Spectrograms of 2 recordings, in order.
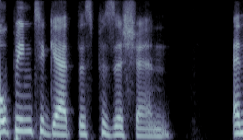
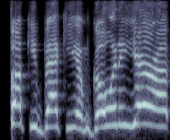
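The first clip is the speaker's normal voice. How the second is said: higher, louder mock outburst at Becky; mock angry retort; 10 semitones higher, 5 dB louder than usual. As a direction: spit it out like a jilted lover.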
